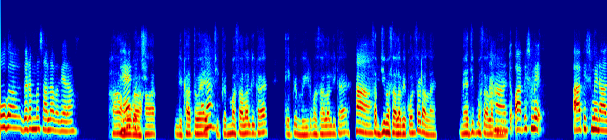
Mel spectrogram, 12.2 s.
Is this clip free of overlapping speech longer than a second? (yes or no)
yes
